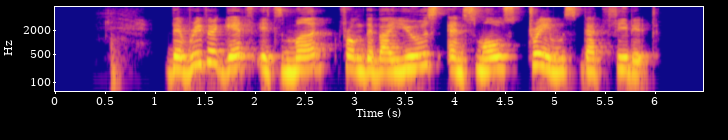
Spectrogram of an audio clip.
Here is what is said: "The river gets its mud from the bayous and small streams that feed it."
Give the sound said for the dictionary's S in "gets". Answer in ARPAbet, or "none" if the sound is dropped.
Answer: S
